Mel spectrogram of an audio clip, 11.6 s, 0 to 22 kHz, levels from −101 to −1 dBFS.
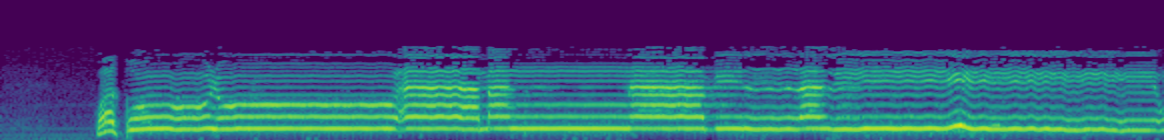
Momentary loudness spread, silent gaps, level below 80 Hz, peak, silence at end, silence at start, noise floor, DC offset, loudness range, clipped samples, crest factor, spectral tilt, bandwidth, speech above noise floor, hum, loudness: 6 LU; none; -68 dBFS; -4 dBFS; 0 s; 0.95 s; -61 dBFS; under 0.1%; 1 LU; under 0.1%; 14 dB; -10 dB/octave; 5 kHz; 43 dB; none; -18 LUFS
